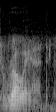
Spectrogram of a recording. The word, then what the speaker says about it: ROAD: But look, in the military, back when I was an enlisted man in the 70s, there was an acronym, ROAD, which we pronounced ROAD, and it meant retired on active duty.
